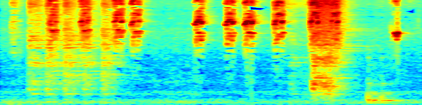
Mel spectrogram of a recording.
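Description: Common myna chick giving a series of short, harsh, rasping begging calls, with a longer, louder call about three seconds in.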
